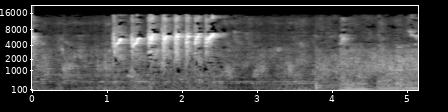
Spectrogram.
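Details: Oriental white-eye, recorded as songbird training and wild-bird lure material. One run of roughly eight shrill, fast chirps, followed by faint background rustle and a low hum.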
